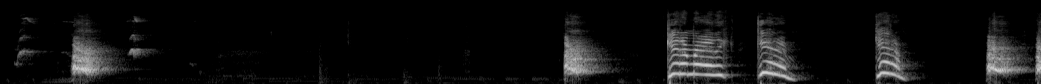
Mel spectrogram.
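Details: Pet dog barking on a person's urging: a single sharp bark, a quiet gap of several seconds, then a run of short, high, downward-sliding yelping barks roughly once a second.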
